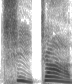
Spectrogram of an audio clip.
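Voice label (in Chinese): "气炸", Chinese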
